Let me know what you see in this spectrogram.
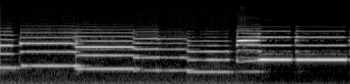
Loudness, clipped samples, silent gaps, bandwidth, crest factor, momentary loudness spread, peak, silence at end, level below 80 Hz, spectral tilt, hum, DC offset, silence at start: -14 LUFS; under 0.1%; none; 16 kHz; 14 dB; 17 LU; -2 dBFS; 0 s; -56 dBFS; 1 dB/octave; none; under 0.1%; 0 s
